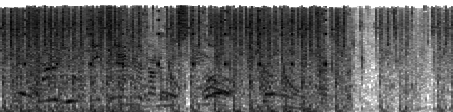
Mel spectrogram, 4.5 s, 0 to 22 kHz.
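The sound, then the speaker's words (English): Rapid automatic fire from an MG4 machine gun in a video game, loud sustained bursts of rattling shots that break off briefly near the end, with voices talking over the gunfire. “Oh shit, he's got an MG4.”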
